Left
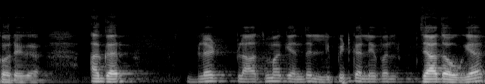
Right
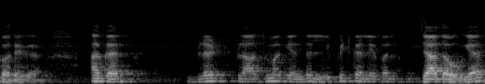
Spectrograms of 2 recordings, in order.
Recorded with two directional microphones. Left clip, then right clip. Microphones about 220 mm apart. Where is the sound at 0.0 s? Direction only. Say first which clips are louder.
Left 7 dB; 45° left (ahead or behind).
